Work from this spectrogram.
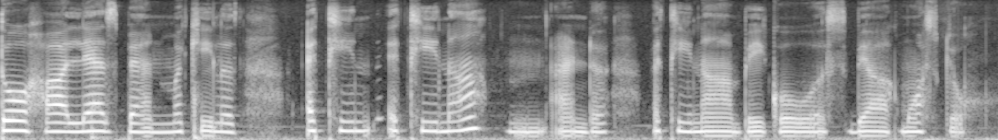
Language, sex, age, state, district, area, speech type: Kashmiri, female, 30-45, Jammu and Kashmir, Budgam, rural, spontaneous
